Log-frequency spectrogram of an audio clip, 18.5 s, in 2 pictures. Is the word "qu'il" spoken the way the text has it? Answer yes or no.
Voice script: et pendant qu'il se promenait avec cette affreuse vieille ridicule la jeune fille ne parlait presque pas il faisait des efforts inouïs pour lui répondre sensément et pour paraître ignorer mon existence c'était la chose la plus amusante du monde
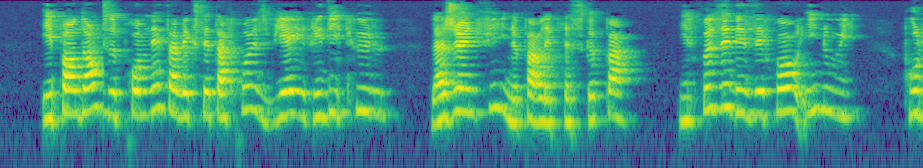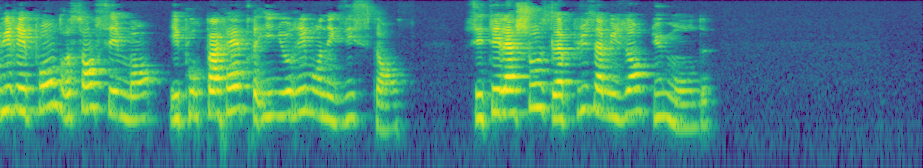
no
